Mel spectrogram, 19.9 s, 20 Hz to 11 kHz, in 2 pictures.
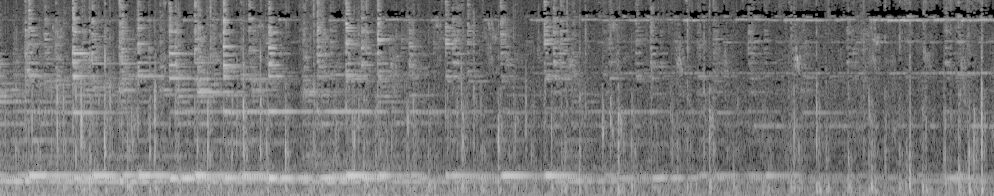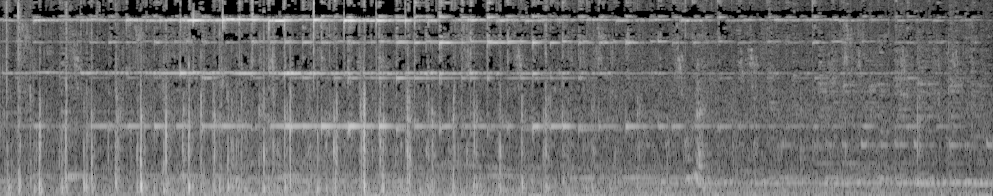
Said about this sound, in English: In 2001, field recordist Aaron Zim, a.k.a. Quiet American, took a trek through Nepal, gathering sounds, Buddhist ceremonies, prayer wheels, and this passing donkey train.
